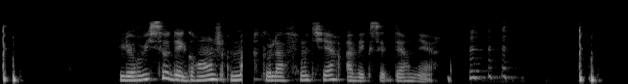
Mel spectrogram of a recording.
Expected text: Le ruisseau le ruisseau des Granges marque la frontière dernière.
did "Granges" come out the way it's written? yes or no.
yes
